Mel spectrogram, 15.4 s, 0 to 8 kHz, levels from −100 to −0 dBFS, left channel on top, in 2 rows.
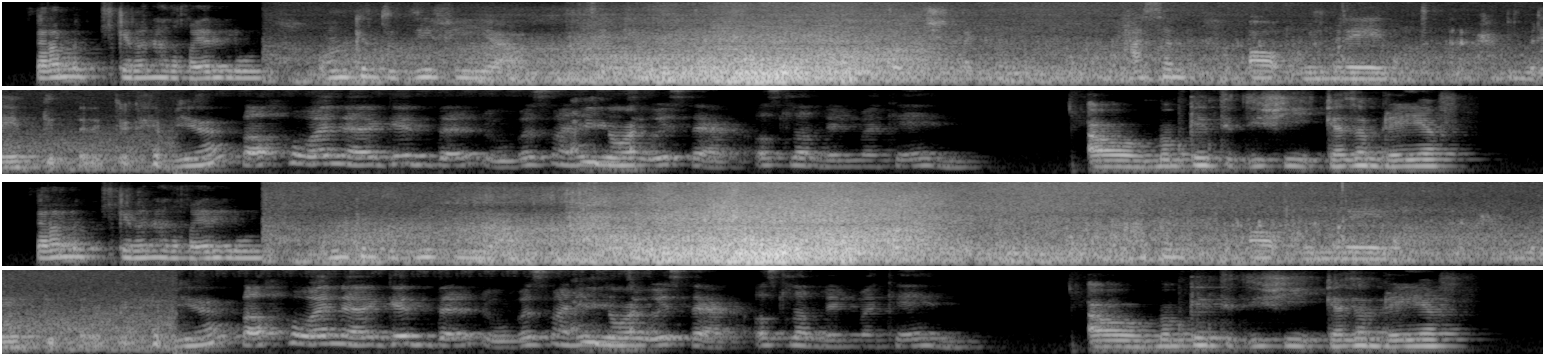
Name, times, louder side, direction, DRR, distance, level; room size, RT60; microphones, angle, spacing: voice 1, 0.2-2.6 2.9-5.1 5.3-6.9 7.2-8.8 10.6-10.9 13.1-15.0, left 1 dB, 30° left, 5 dB, 1.9 m, -37 dB
Waves surf, 1.3-8.4, right 4 dB, 80° right, 0.8 m, -26 dB
Cricket, 4.7-11.0, right 3 dB, 20° right, 2.6 m, -52 dB
voice 2, 8.9-12.5, right 2 dB, 40° right, 3 dB, 3.3 m, -42 dB
21.0 x 9.4 x 3.3 m, 0.31 s
head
